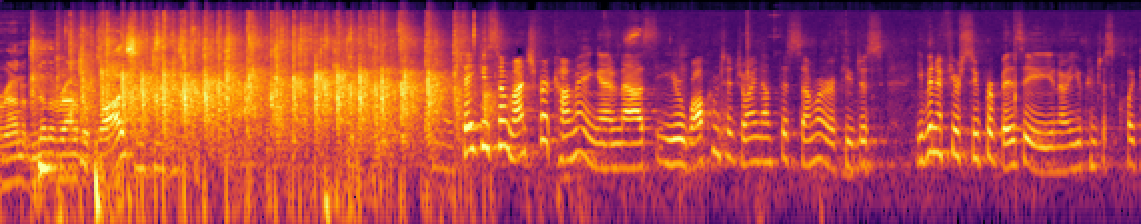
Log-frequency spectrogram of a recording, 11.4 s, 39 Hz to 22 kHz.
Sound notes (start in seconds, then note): 2.2 applause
